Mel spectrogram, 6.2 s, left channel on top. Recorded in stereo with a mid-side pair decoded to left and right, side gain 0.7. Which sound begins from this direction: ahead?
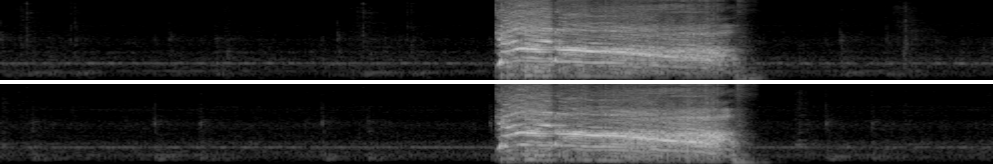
A shout, at 3.1 s.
